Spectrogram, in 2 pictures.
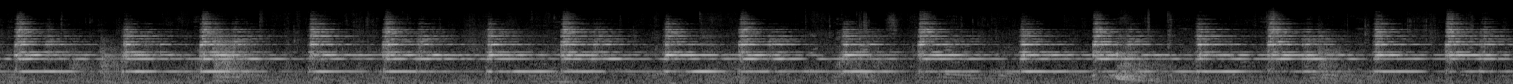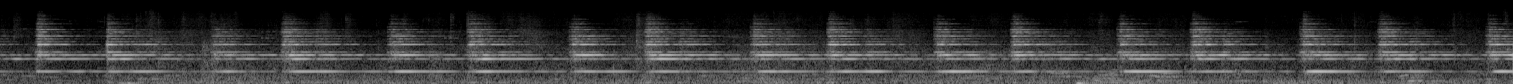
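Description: A single church bell rung by hand from its rope, struck in even, rapid strokes about twice a second without a break.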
